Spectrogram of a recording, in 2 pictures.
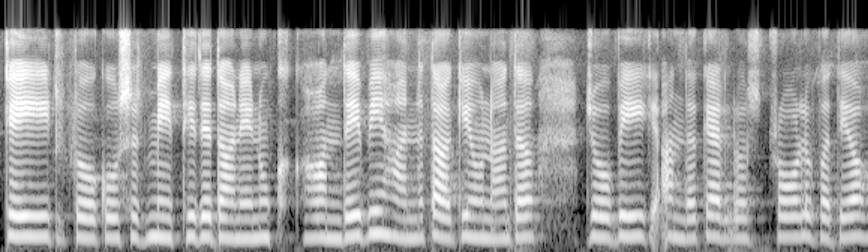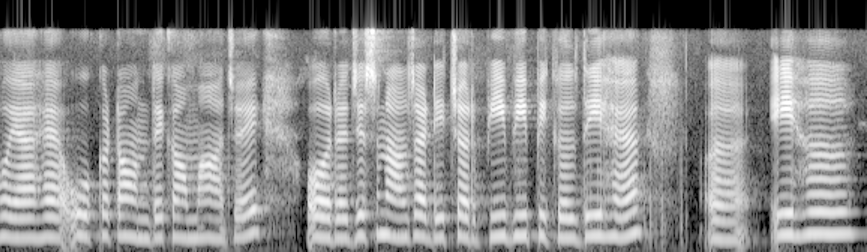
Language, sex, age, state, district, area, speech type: Punjabi, female, 18-30, Punjab, Pathankot, rural, spontaneous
